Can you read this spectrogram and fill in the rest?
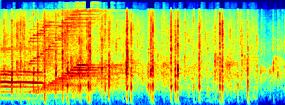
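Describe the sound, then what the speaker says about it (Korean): Studio audience claps at a television show recording, starting as a blended burst and thinning into scattered individual claps that fade out. "박수 보내드립니다."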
